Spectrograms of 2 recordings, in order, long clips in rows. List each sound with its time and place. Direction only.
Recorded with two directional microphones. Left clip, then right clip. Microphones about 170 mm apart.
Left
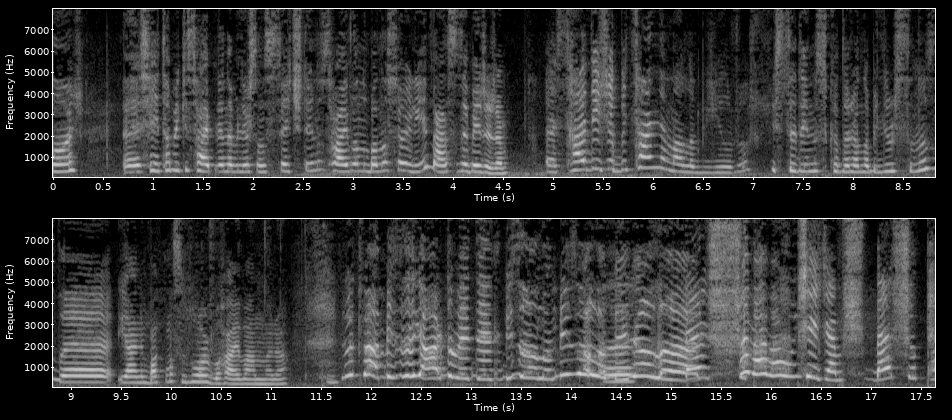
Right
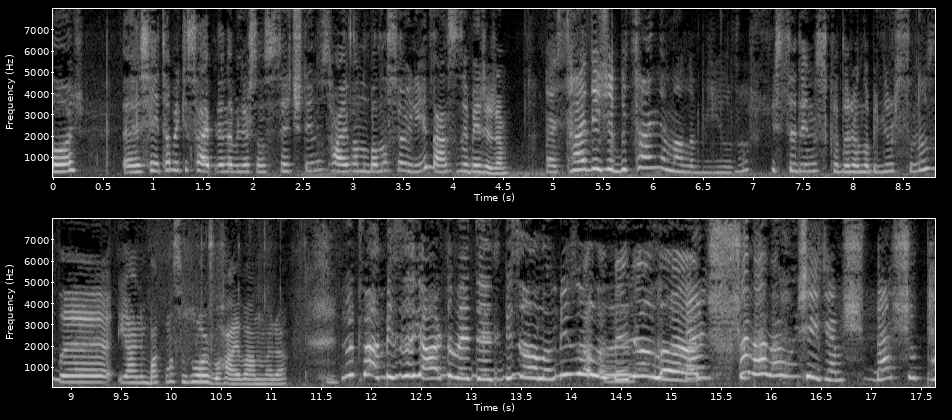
0.0 s a sound: 15° left (ahead or behind)
0.7 s a child's voice: 10° left (ahead or behind)
6.1 s a child's voice: 45° left (ahead or behind)
7.2 s speech: 20° left (ahead or behind)
16.4 s a child's voice: 45° left (ahead or behind)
